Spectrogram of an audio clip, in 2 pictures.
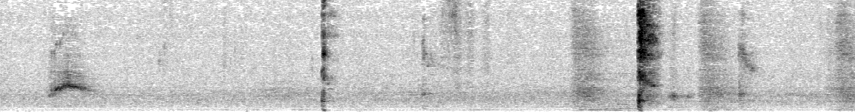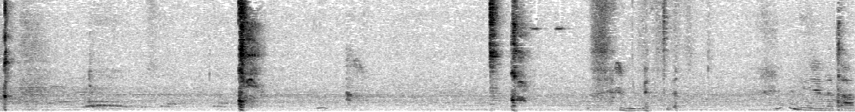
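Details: Several short, sharp, dry cough bursts from cats, scattered irregularly through a quiet room; cat coughing.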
